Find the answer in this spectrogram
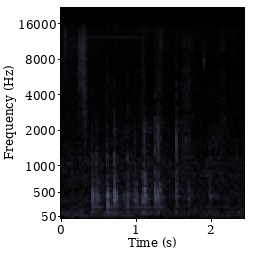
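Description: A plastic tap fitting being screwed by hand into a plastic barrel cap. A quick run of small clicks and knocks from the threads starts about half a second in and lasts about a second.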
